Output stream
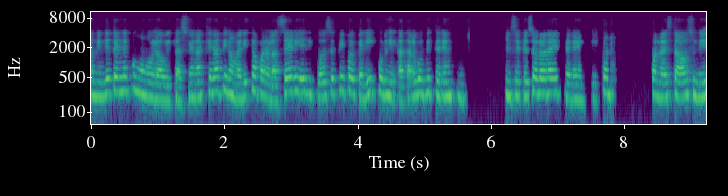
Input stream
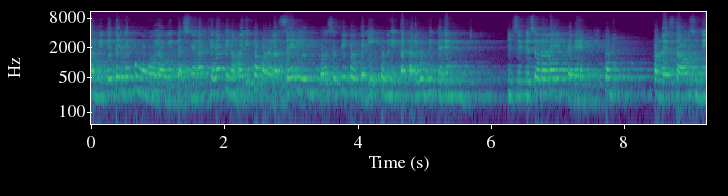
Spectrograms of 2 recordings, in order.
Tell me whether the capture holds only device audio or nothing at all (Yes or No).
Yes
